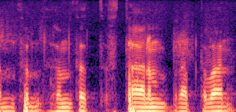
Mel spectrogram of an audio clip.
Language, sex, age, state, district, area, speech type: Sanskrit, male, 30-45, Karnataka, Uttara Kannada, rural, spontaneous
